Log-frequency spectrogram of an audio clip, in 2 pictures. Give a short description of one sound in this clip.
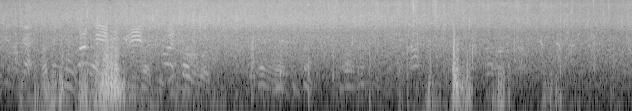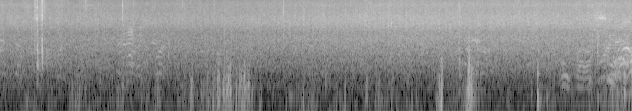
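A football is kicked on an outdoor pitch.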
